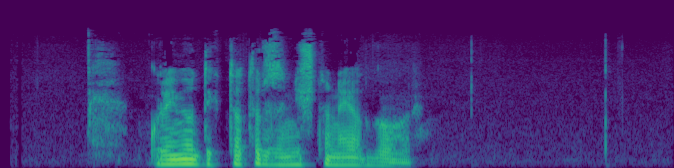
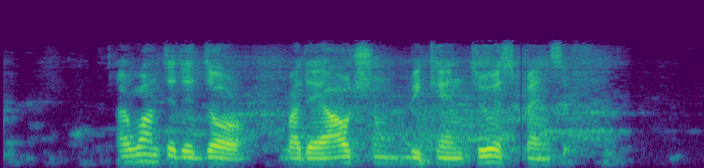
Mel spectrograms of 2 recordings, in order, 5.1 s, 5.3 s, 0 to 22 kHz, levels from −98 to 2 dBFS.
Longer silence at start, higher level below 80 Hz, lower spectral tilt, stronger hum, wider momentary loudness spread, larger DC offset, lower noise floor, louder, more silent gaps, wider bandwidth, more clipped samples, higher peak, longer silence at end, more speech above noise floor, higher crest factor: second, 0.65 s vs 0.9 s; first, -48 dBFS vs -66 dBFS; first, -5.5 dB/octave vs -4 dB/octave; neither; first, 20 LU vs 13 LU; neither; first, -71 dBFS vs -64 dBFS; second, -28 LUFS vs -17 LUFS; neither; first, 10.5 kHz vs 8 kHz; neither; second, -10 dBFS vs -2 dBFS; first, 1.9 s vs 0.7 s; about the same, 44 dB vs 47 dB; about the same, 20 dB vs 16 dB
